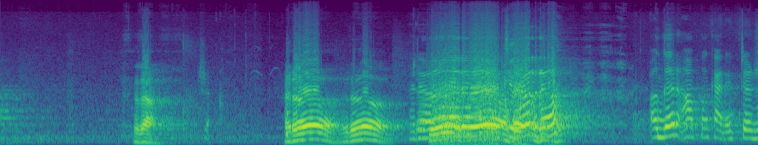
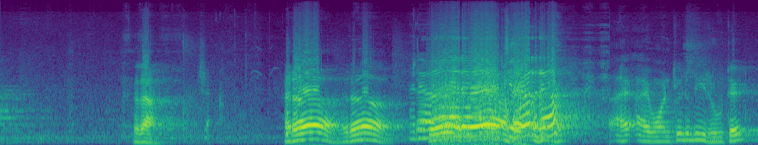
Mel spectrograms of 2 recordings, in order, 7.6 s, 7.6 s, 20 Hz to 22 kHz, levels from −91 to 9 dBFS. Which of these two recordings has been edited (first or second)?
second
